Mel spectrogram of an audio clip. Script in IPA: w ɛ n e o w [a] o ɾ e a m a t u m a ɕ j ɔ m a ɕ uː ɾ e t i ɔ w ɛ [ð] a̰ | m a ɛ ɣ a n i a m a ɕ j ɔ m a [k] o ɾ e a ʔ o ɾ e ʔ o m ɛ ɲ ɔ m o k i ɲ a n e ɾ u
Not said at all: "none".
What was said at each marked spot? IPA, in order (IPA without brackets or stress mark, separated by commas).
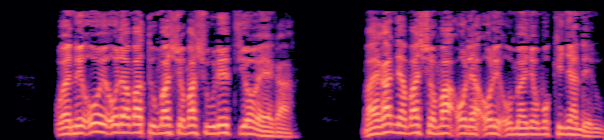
e, ɣ, ʔ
